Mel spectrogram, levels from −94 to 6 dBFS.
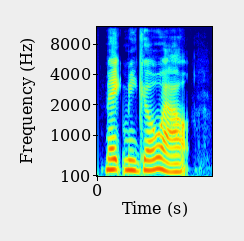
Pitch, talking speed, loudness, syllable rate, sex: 215 Hz, 210 wpm, -17 LUFS, 4.9 syllables/s, female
